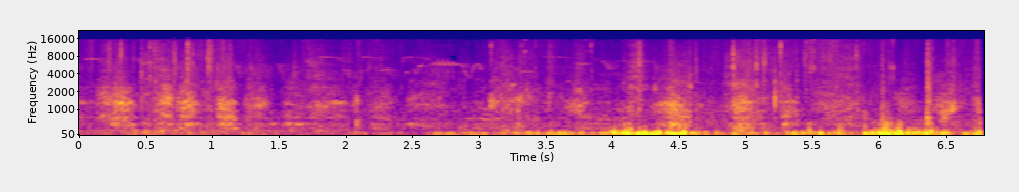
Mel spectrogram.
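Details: German shepherds playing in the sun pant in quick, breathy huffs, about three per second, with low thumping and rumbling handling noises underneath, growing louder toward the end.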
